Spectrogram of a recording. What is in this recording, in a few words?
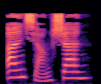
mandarin; ann siang hill; singapore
